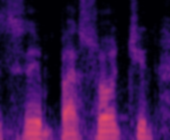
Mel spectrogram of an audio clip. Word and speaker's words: cempasúchil: tiempo se pasó chico se pronuncia de varias maneras se olviden se pasó che depende de la región donde se hable pero es flor 20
